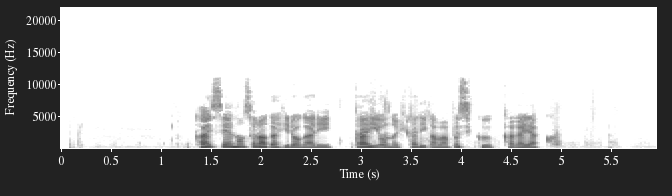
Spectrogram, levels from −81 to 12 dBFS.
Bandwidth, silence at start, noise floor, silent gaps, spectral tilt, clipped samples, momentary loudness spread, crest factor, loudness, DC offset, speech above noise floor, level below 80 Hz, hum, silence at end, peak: 11.5 kHz; 1.35 s; -70 dBFS; none; -4.5 dB/octave; under 0.1%; 12 LU; 22 dB; -27 LUFS; under 0.1%; 43 dB; -76 dBFS; none; 1 s; -8 dBFS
